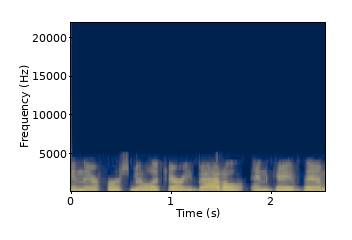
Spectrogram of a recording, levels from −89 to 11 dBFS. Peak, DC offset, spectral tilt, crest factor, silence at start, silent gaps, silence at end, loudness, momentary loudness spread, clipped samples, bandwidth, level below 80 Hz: 0 dBFS; under 0.1%; -11.5 dB/octave; 16 dB; 0 s; none; 0 s; -17 LUFS; 6 LU; under 0.1%; 4.6 kHz; -54 dBFS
